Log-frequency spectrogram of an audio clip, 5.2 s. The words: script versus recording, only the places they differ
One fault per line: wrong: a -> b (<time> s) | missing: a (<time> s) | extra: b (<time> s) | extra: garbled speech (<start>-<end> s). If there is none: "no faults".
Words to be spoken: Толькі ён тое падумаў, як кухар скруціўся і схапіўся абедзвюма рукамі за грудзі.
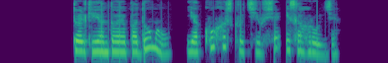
missing: схапіўся абедзвюма рукамі (3.9 s)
